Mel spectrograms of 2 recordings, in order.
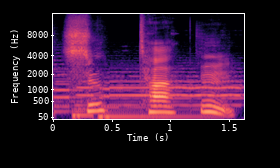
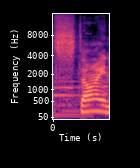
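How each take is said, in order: First: The vowel is a short A sound. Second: The vowel is a long I sound. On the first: The speaker calls it right. "There's only a short A sound" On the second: The speaker calls it wrong. "there's no long I sound in there at all"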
